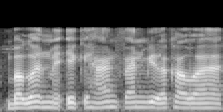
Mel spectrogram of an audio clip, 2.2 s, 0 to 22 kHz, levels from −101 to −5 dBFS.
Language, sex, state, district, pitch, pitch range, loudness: Hindi, male, Jharkhand, Garhwa, 170 Hz, 165-180 Hz, -15 LUFS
